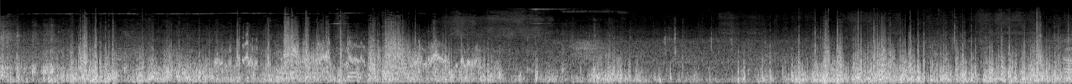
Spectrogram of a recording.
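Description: Wind buffeting a phone's microphone, a loud, rough rumble that eases off for a couple of seconds midway before picking up again.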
